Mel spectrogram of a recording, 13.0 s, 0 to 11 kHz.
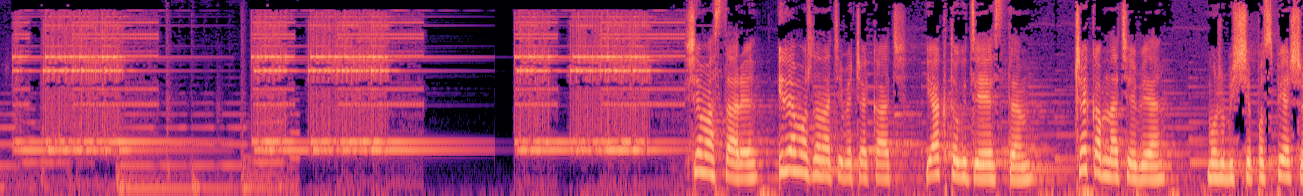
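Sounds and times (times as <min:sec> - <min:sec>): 
electronic telephone ringing with warbling tones: 0:00.0 - 0:07.1
speech: 0:06.9 - 0:13.0.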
